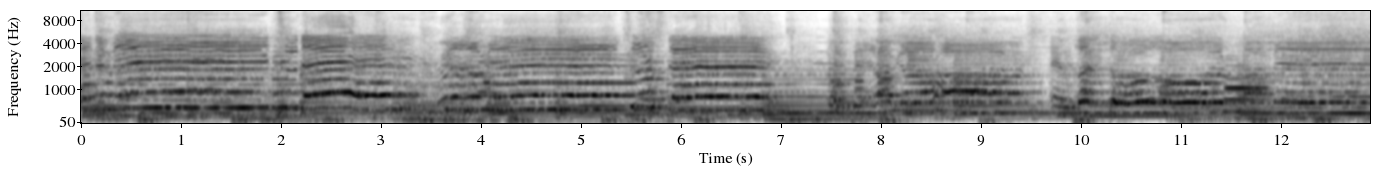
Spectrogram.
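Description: Youth choir of children and teenagers singing a gospel song into microphones, in phrases with held notes, over instrumental accompaniment.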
